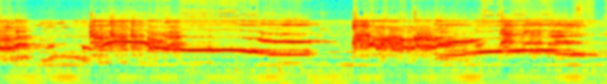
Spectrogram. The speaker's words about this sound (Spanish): Mira, ¿te fijas cómo aúlla el perro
